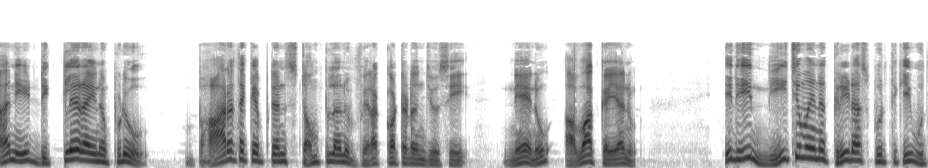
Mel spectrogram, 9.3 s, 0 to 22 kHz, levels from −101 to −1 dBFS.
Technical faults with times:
none

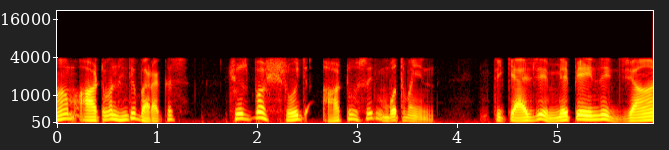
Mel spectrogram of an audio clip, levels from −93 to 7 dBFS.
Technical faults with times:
none

